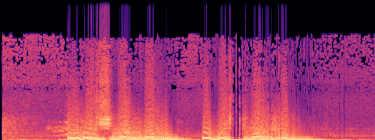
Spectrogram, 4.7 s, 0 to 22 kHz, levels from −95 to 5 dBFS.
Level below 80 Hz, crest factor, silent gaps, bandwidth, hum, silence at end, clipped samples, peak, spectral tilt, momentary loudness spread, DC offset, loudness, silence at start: -20 dBFS; 6 dB; none; 17 kHz; none; 0 s; 0.2%; 0 dBFS; -6 dB/octave; 16 LU; under 0.1%; -6 LUFS; 0.05 s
